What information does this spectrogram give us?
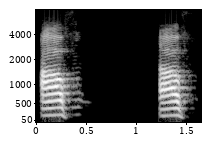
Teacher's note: Afnya bukan memantul tapi berdesis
